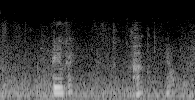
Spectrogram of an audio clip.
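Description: A young woman speaks quietly up close.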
